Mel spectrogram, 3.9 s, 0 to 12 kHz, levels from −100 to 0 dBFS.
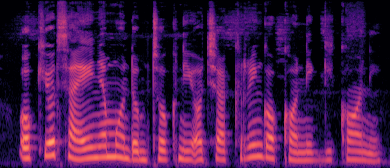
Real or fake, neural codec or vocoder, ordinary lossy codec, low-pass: real; none; none; none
